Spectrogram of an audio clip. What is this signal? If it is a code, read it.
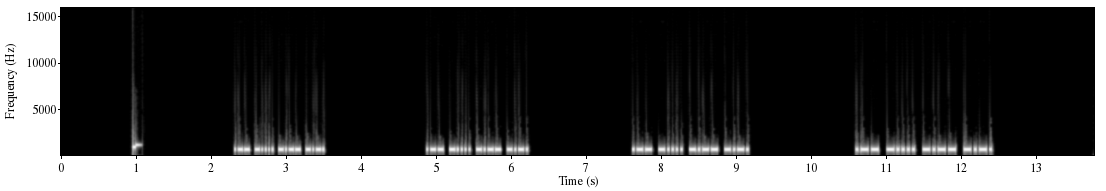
Morse code, heard as a keyed tone, about 42 wpm, 700 Hz. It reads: W6YC W6YC W6YC W6YC
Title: Speed Racing - USA 1x2 Call Signs 35wpm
